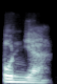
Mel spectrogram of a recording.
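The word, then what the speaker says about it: puñña: The original Pali term is punya. Yeah, it's like an N, but it's like pronounced like a Y, punya.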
